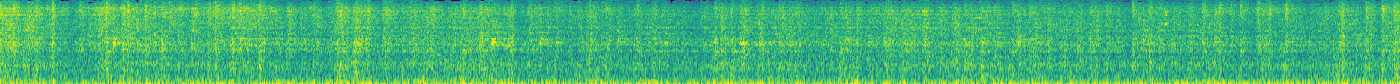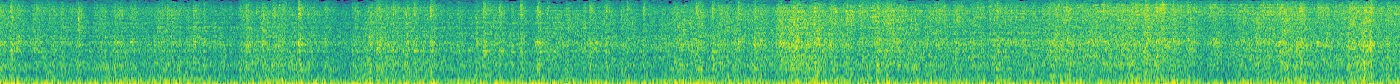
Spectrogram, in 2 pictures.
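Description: Freight train wagons, tank cars and open wagons, rolling past steadily, the wheels clattering over the rail joints with a deep continuous rumble.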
